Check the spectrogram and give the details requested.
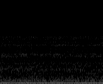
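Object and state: Nothing is struck.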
